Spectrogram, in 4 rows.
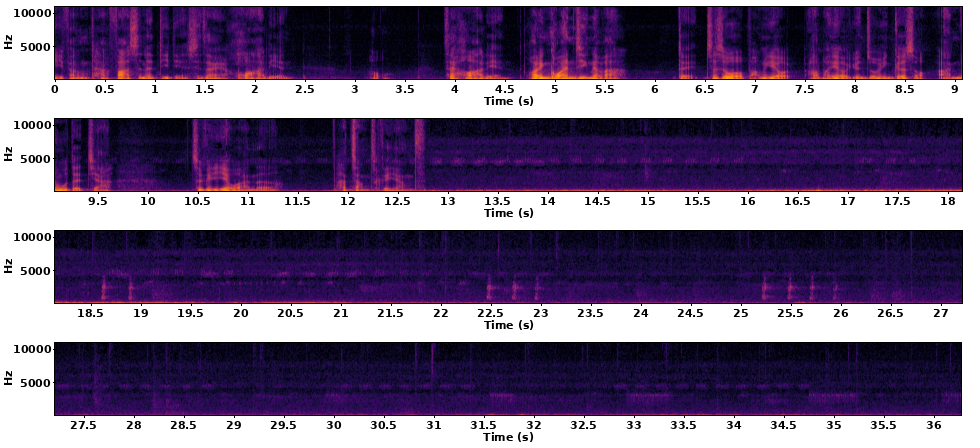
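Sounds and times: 
speech: 0.0s - 2.4s, 3.2s - 9.8s, 10.4s - 13.0s
small raindrops dripping on stone floor: 11.4s - 36.2s.

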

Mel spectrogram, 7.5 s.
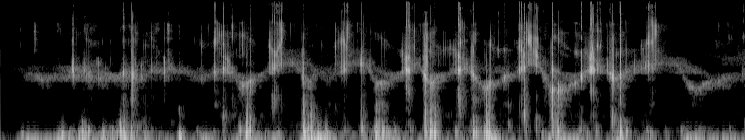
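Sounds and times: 
slick squishy ear massage with Vaseline: 0.7s - 6.7s.

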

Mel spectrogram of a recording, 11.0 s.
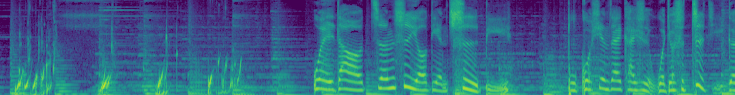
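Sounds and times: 
bubbling bath water: 0.1s - 0.9s, 1.5s - 3.7s
speech: 0.2s - 1.6s, 4.8s - 7.8s, 8.6s - 11.0s.

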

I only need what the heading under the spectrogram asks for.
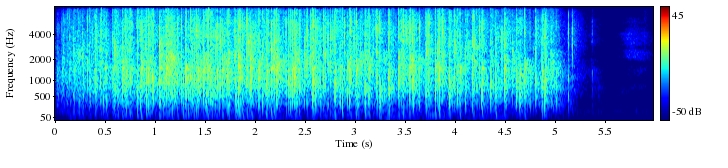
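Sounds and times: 
audience applause: 0.0s - 5.3s.

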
